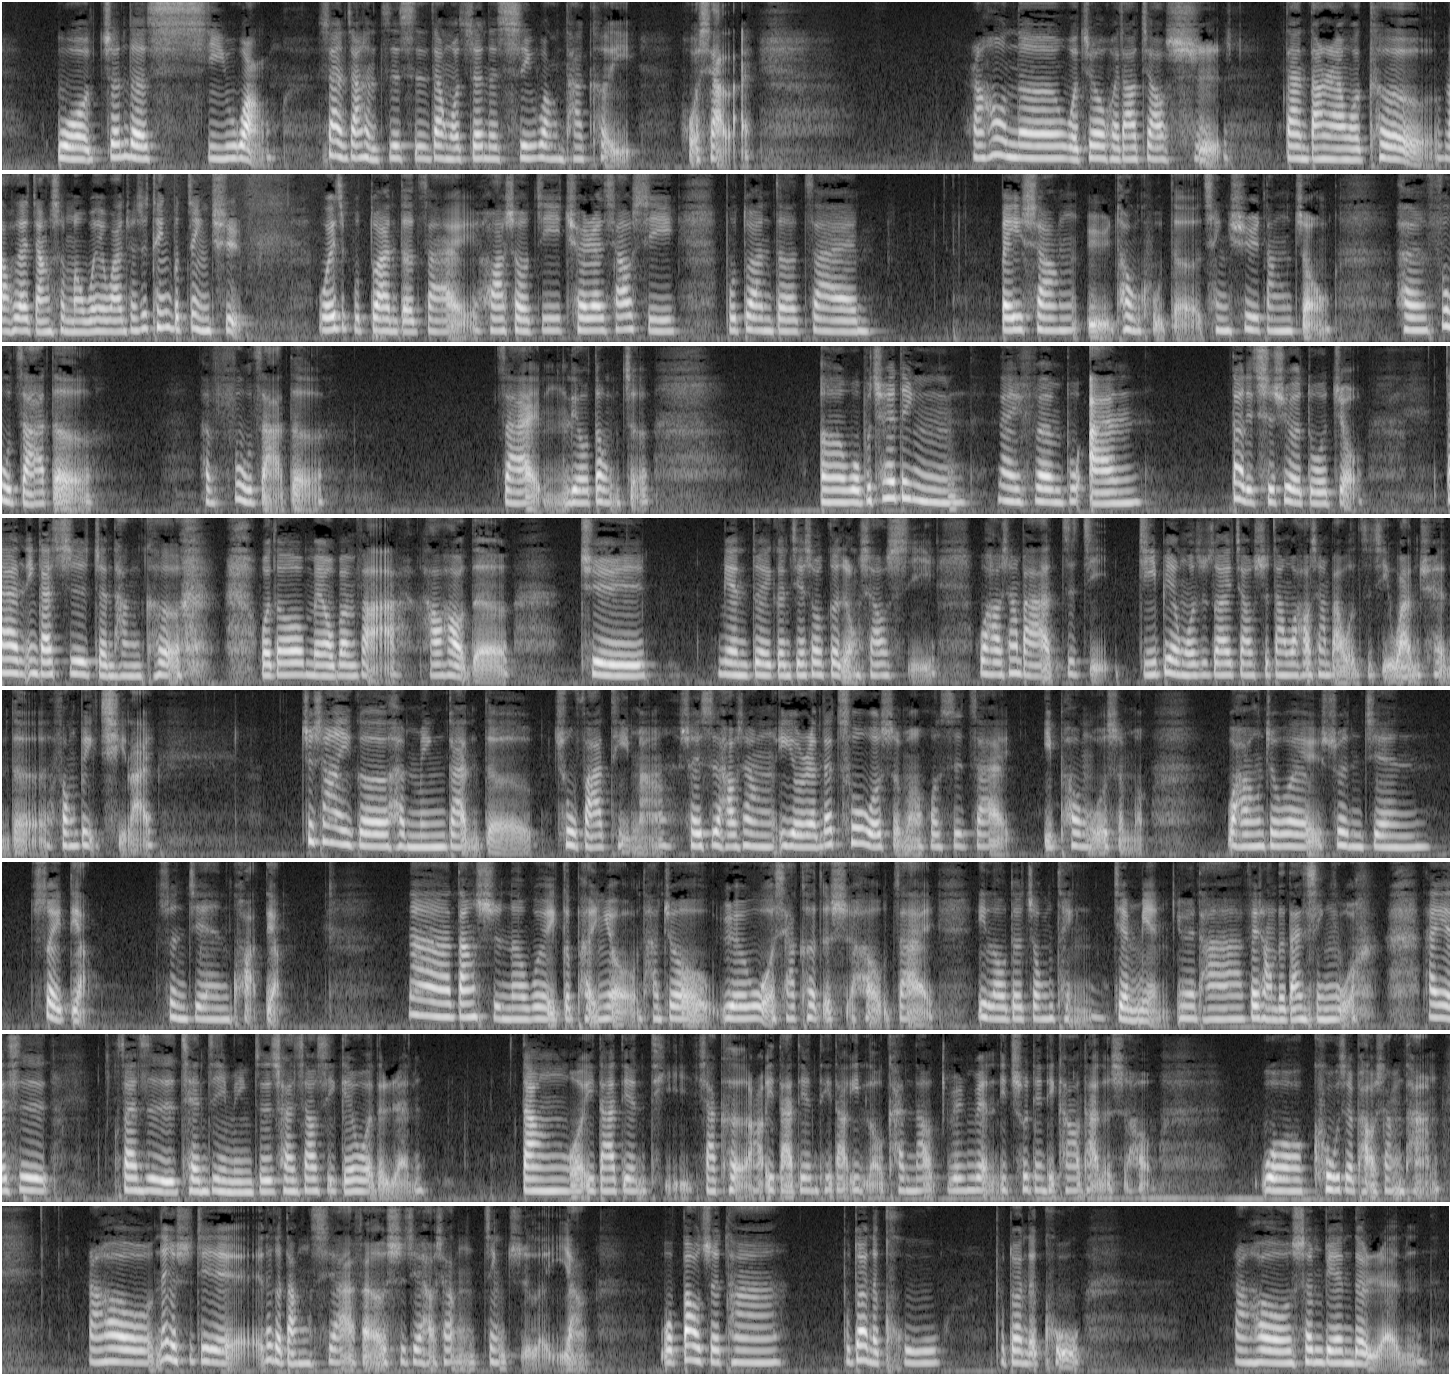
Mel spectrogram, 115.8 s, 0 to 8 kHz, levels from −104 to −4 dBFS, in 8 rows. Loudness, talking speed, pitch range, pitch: -24 LUFS, 175 characters per minute, 205-225 Hz, 215 Hz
